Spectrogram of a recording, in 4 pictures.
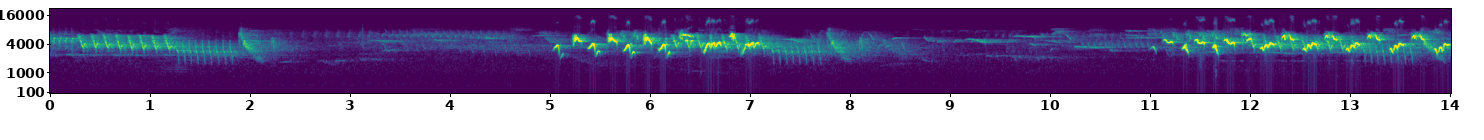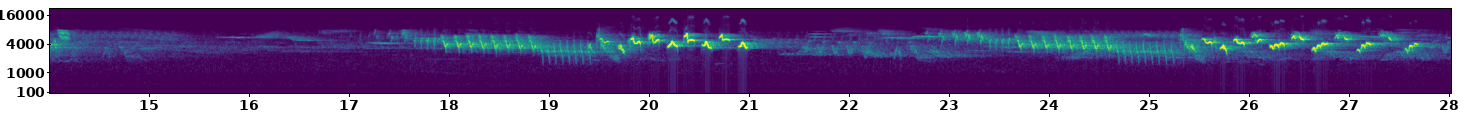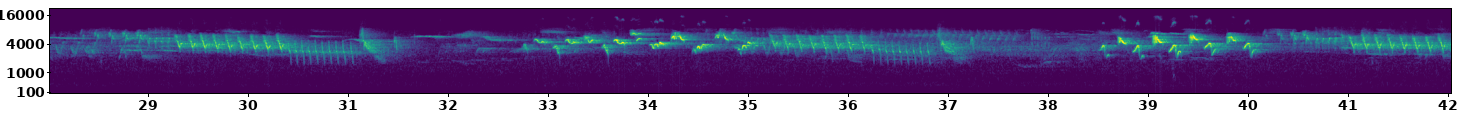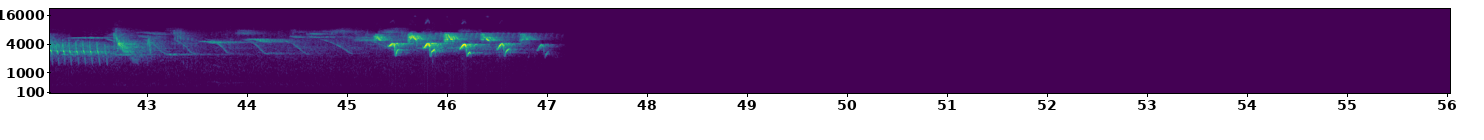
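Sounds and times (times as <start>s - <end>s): faint songbird singing: 0.0s - 47.4s.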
